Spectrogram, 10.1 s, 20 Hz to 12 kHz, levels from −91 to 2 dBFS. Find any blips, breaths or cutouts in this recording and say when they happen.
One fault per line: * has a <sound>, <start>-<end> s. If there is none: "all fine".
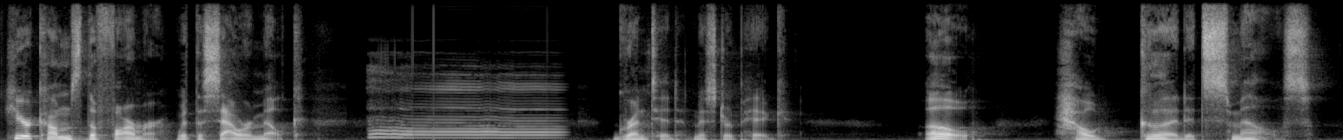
* has a sigh, 2.7-4.3 s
